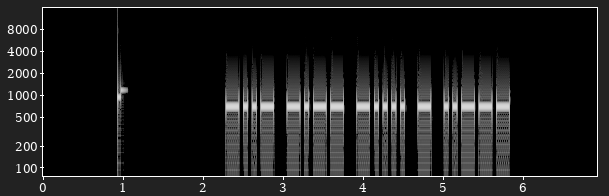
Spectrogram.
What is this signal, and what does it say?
Morse code, heard as a keyed tone, about 22 wpm, 700 Hz. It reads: XY6T2
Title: Code Groups - 5 Letter:Numbers - 22wpm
